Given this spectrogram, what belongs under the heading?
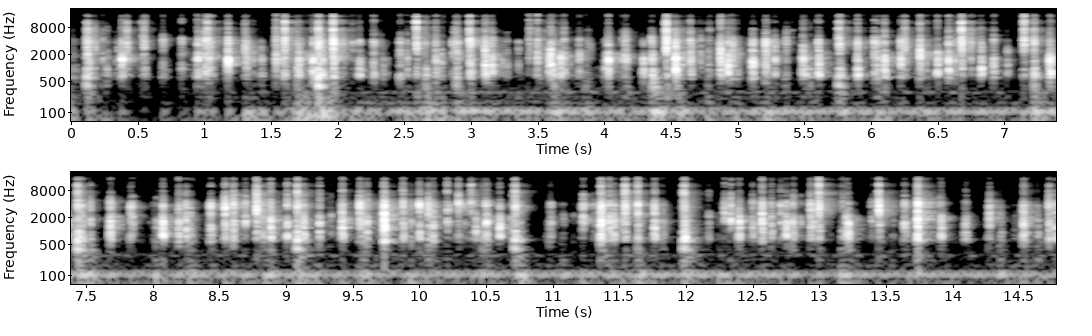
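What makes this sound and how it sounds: Long press-on nails and fingertips type rapidly on a pink retro-style plastic computer keyboard with round keycaps. A dense, steady stream of bright, dry clicks and clacks with very short decay runs throughout, over a faint low hum.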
